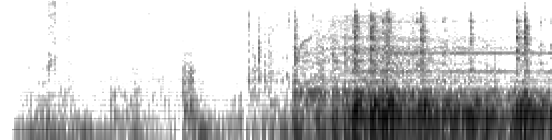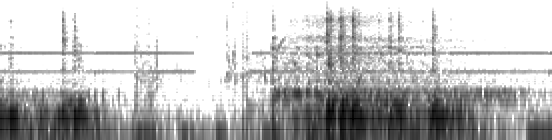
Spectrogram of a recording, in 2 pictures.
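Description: Two long bursts of steady starter cranking, about four turns a second, with no catch or firing. The engine cranks but won't start. Cause suspected, not confirmed.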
